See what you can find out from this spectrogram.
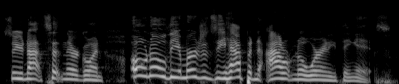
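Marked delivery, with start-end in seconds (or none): none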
